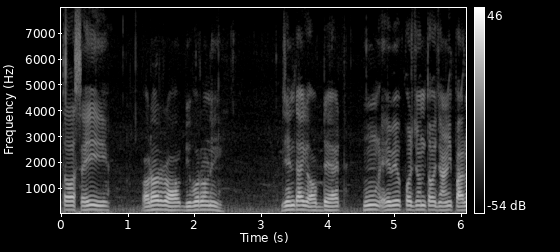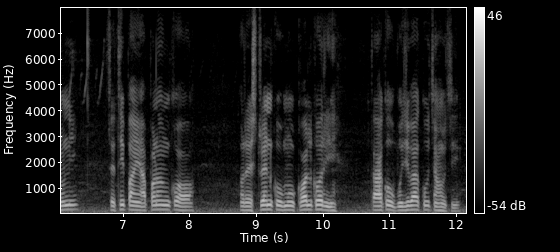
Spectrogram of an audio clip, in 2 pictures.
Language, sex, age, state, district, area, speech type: Odia, male, 18-30, Odisha, Balangir, urban, spontaneous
